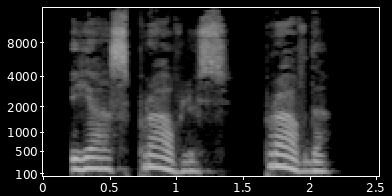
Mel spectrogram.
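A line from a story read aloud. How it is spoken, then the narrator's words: Very soft, ingratiating. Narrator (Russian): очень мягко, вкрадчиво заверила Скандра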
